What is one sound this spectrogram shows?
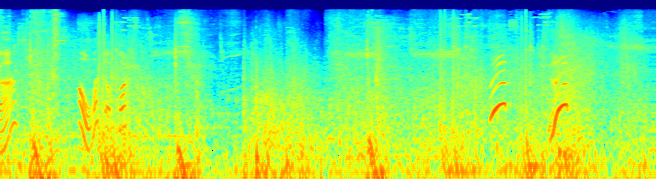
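Energy blasts fire and boom repeatedly.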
